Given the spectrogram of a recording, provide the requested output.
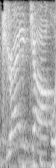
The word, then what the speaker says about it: Dre JA: Before we continue on, did I pronounce that correctly? Is it Dre Jar or is it Dre J-A? – Dre J-A, that's it. – Dre J-A, okay, so it's not Jar, it's Dre J-A.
